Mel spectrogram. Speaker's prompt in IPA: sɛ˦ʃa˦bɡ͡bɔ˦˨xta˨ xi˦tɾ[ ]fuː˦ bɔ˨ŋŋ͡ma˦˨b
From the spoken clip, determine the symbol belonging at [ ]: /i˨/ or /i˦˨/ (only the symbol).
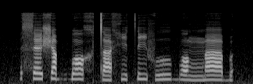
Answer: i˦˨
